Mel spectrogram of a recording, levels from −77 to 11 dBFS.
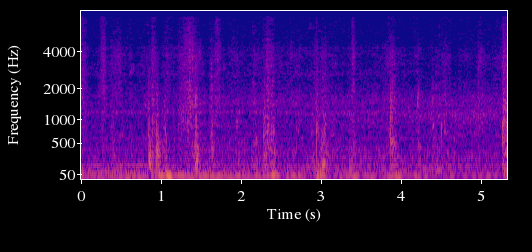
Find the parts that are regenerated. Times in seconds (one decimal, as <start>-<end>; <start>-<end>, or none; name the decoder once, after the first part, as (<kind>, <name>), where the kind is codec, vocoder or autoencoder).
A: none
